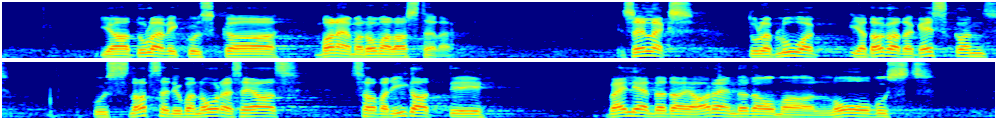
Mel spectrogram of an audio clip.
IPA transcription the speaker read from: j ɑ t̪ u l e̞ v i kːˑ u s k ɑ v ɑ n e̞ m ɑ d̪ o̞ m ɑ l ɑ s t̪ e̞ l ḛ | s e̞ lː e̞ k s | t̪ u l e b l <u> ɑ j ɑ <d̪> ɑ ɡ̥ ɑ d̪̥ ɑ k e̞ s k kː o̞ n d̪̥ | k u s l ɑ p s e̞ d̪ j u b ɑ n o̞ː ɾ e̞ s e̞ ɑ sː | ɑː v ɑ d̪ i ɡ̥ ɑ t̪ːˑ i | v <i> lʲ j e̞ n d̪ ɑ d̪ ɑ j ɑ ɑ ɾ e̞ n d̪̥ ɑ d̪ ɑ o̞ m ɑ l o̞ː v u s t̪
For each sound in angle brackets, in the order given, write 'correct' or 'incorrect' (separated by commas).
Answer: incorrect, incorrect, incorrect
